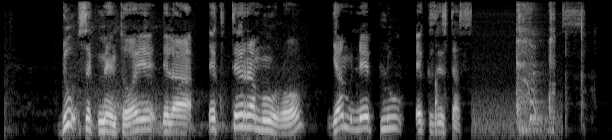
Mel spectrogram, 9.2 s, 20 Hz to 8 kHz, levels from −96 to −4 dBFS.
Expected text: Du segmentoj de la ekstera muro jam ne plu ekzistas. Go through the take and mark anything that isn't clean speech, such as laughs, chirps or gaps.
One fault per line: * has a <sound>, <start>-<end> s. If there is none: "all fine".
* has a cough, 7.7-8.3 s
